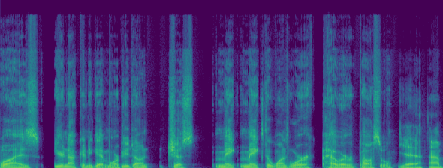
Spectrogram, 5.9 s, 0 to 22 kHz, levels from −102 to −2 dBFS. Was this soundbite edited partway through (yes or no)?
yes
